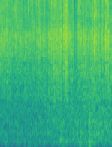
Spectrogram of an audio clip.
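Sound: rain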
